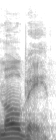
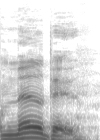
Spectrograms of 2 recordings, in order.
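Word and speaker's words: Mølby: and Denmark International Yan mby or mbu as it is pronounced in his native Danish it's always been my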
